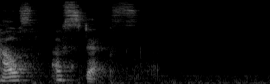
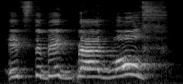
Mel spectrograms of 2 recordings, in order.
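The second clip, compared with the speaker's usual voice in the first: frightened cry; 11 semitones higher, 10 dB louder than usual. Acted. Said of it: "cried Horace".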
